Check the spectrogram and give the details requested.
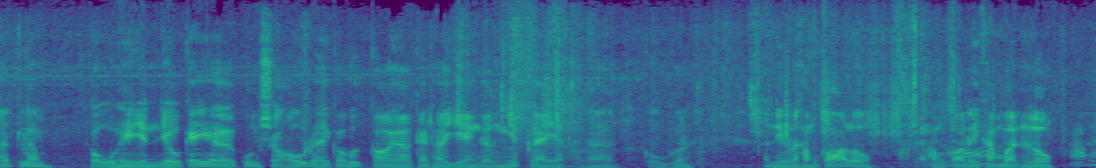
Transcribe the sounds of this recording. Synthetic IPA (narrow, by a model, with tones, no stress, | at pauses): ʔi˦˥t̚la˨˦m | kʊ̰˧˨t̪ʰi˨˩ɲï˨˩ŋ̟zo˧kaː˨˦jku˨˦əŋso˧˩ɗe˧˩kɔ˧˦hɨ˦˥ək̚kɔ˧jkaː˨˦jt̪ʰəː˨˩jzaː˧nɣə˨˩nɲə˦˥t̚ɗə˧jʔaː˨˦laː˨˩kʊ̰˧˨kɔ˨˦˨ | ɲɨ˧laː˨˩hə˧wŋ͡mkɔ˨˦lu˧ənxə˧wŋ͡mkɔ˨˦ɗi˧xaː˨˦mɓḭ˧˨ŋ̟lu˧ən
